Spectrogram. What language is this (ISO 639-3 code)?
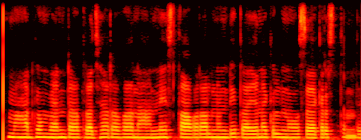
tel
